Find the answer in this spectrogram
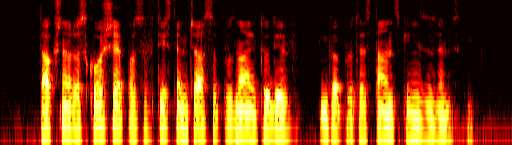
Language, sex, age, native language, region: Slovenian, male, 18-29, Slovenian, Pomurje region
